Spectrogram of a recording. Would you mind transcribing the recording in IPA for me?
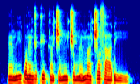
ɛ̃˨ m iː˧ ɓ ɔ˧ ɾ ɛ̃˦ ɡ ɛ˦ k e˧ k ã˨ t͡ʃ ə˧ m ĩ˧ t͡ʃ o˧ m ɛ̃˨˦ m ã˧ t͡ʃ ɔ˦ s aː˧ ɗ iː˦˨

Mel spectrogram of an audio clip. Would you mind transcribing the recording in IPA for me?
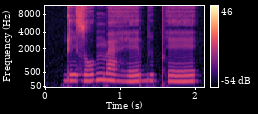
ɖ i z o ŋ͡m æ ɦ e b i pʰ e

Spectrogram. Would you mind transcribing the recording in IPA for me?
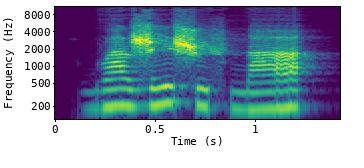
ɡʷ a ʐ i ʂ y f n a

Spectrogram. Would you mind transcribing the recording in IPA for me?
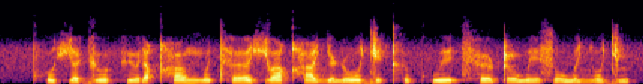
kʰ o ç ɜ ɡʲ o kʲ ɤ ɾʲ ə qʰ o ŋʷ e tʰ ɜ ç ɤ qʰ ɜ ʎ ə ɳ o ɟ e kʰ ə kʷʰ e t͡sʰ œ ʈ ɤ w e s o w ə ʎ o ɟ ɯ

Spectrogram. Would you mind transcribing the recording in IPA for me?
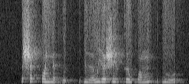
ʂ a˦˥ k̚ f ɔ˧ j n əː˨˩˨ k u˨˩ t̚ | ɓ ɨ˨˩˦ ə̯ w i˧˥ ə̯ ʂ i˧ ə̯ k ə˧ w ɓ ɔ˧˥ ŋ | ɓ u˨˩˦

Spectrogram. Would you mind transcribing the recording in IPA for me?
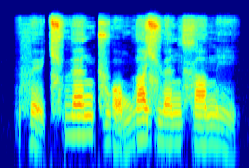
f ḛ˨˩ ɪ̯ t͡ɕʰ ɥ ɛ˥ n ʈ͡ʂ w ɔ̰˨˩ m w ä˥ ɕ ɥ ɛ˥ n x ä˥ m i˥˩

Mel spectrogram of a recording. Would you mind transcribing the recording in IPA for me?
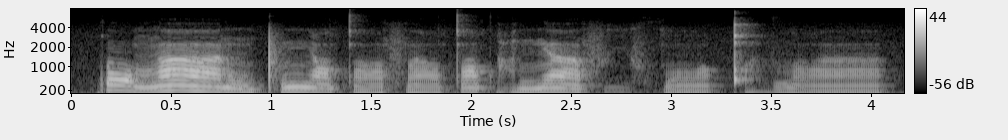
ɾ ɔ˥˧ ŋ ãː˥˧ ɾ ũ˨ pʼ ĩː˥˧ tˤ ã˨ f ã˨ tˤ ũ˥˧ tˤ ɾ i̤˥˧ nʲ ãː˥˧ f i̤˥˧ f ɔ̃ː˨ qʼ ṳ˥˧ ðˤ ãː˨

